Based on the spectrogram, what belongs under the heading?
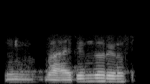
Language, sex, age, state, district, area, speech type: Malayalam, male, 18-30, Kerala, Palakkad, urban, conversation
